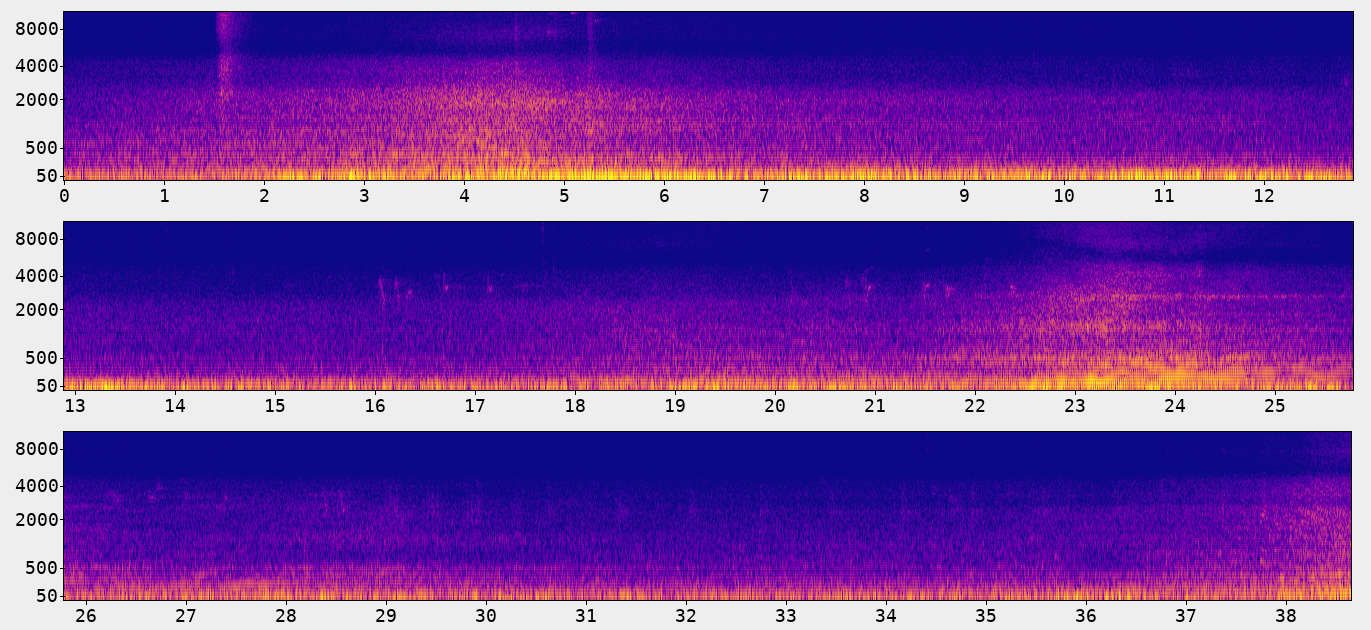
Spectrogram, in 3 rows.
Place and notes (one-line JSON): {"title": "花蓮市民生里, Taiwan - soundwalk", "date": "2014-02-24 14:43:00", "description": "Traffic Sound, Through the different streets, Walking into the street markets and shops\nBinaural recordings\nZoom H4n+ Soundman OKM II", "latitude": "23.98", "longitude": "121.61", "timezone": "Asia/Taipei"}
